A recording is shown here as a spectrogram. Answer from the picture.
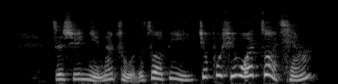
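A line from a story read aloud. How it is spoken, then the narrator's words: Laughing. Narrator (Chinese): 尤氏笑道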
